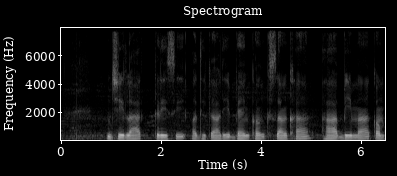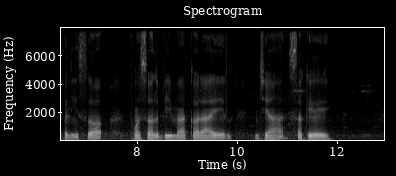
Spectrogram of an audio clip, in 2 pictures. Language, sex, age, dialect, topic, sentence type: Maithili, male, 25-30, Eastern / Thethi, agriculture, statement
